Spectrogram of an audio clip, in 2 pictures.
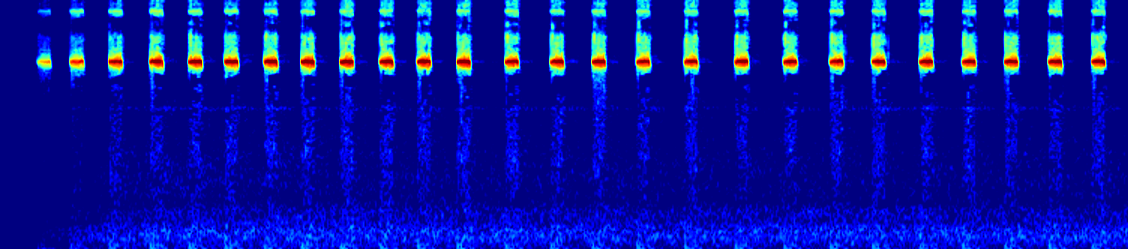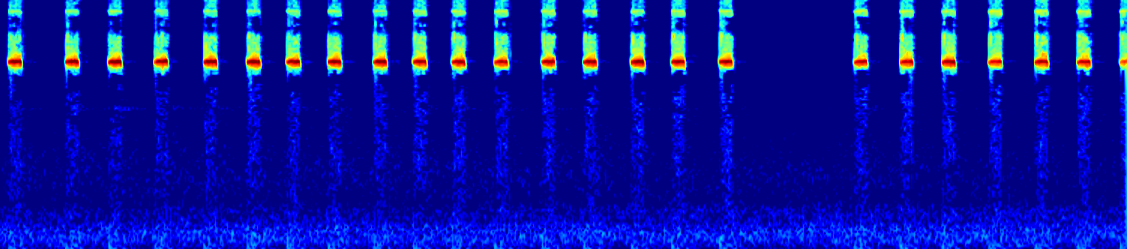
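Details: Single cricket recorded close, chirping sporadically: short high pure pulses repeated steadily about three times a second, with one brief pause near the end; otherwise quiet.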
